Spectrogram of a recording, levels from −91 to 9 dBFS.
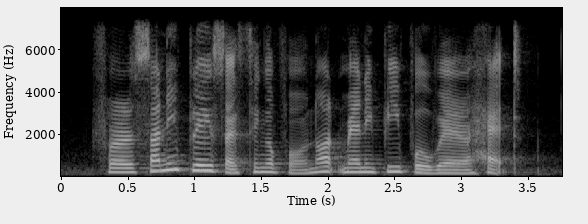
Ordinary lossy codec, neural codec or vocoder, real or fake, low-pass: none; vocoder, 44.1 kHz, 128 mel bands every 256 samples, BigVGAN v2; fake; 7.2 kHz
